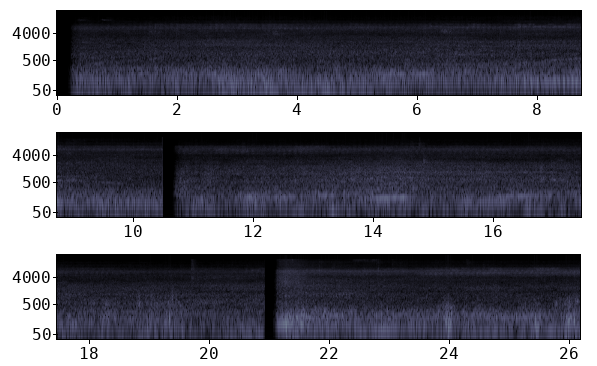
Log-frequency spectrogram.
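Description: Outdoor street ambience: a steady low rumble of road traffic and car engines. The sound drops out abruptly for an instant twice, about ten and twenty-one seconds in.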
